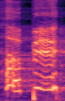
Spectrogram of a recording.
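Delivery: high, hammed-up sobbing plea; overdramatic wail. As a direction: fake a melodramatic cry to the Habib. (tangisan lebay dibuat-buat)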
